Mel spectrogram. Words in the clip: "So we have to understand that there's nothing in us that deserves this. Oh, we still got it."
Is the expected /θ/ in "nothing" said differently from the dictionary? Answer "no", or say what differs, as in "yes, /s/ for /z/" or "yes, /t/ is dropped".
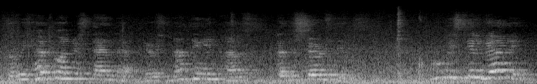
no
